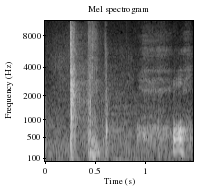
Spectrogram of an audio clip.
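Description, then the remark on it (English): A sharp, loud slap across the face cracks out once, followed by a couple of softer rustling impacts and a brief murmured voice near the end. “That was a slap.”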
